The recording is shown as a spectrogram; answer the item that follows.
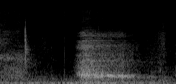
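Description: A single forceful breath is exhaled into the microphone as a sermon illustration of God's breath. It is a soft, breathy rush lasting about half a second, with quiet room tone on either side.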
